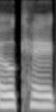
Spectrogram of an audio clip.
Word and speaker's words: Ok: is basically translates to okay glacier because it's spelled okay. Okay. So, it looks like the English word okay, but in Icelandic it's pronounced ok.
